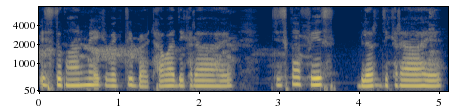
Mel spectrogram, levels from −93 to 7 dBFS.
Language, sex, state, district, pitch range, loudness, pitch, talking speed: Hindi, female, Uttar Pradesh, Lalitpur, 195-225 Hz, -17 LUFS, 205 Hz, 190 wpm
